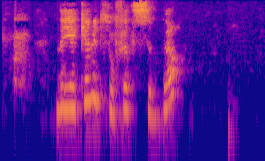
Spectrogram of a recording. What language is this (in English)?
Kabyle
